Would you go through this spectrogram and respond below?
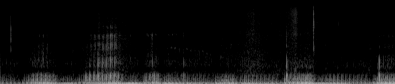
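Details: Close, loud purr from Maine Coon cat Vasilisa as she is massaged with long nails; a continuous low rumble with breathy swells, punctuated by crisp clicks and taps of nails.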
